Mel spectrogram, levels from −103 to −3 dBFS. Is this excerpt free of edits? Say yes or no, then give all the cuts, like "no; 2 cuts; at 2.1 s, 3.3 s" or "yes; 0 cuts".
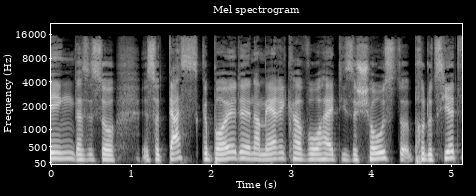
yes; 0 cuts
